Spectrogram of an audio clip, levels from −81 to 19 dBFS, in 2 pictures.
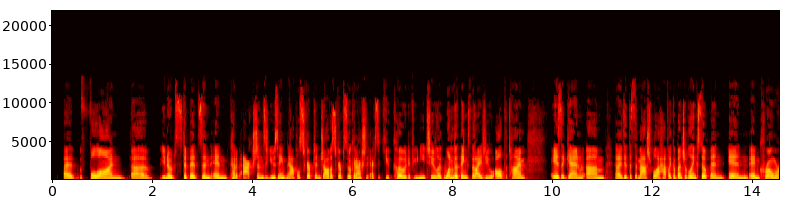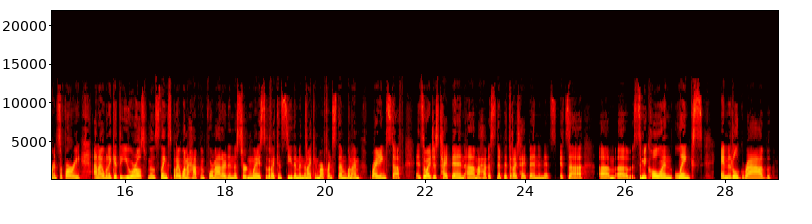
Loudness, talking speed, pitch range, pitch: -18 LUFS, 255 wpm, 150-165 Hz, 155 Hz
